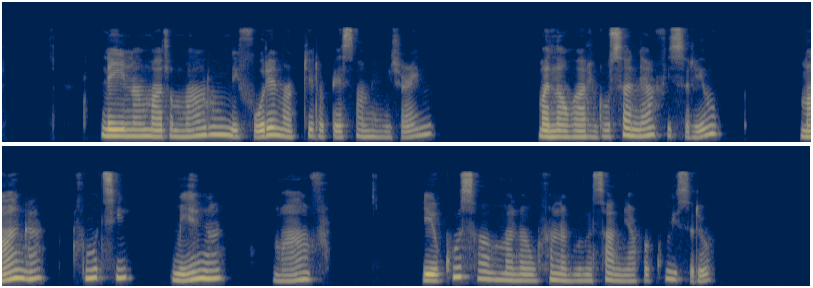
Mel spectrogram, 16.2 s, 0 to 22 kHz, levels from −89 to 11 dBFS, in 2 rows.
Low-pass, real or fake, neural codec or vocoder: 9.9 kHz; fake; autoencoder, 22.05 kHz, a latent of 192 numbers a frame, VITS, trained on one speaker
